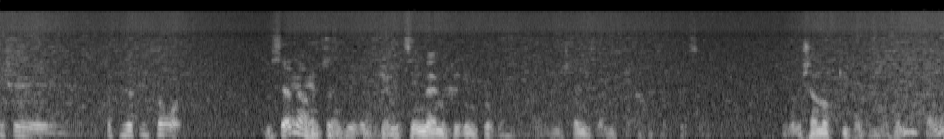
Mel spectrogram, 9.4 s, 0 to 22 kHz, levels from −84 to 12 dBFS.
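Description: From the start to the end of the clip there are noise suppressor artifacts. The room noise, about 8 dB below the speech, is pulled down by about 20 dB frame by frame. The leftover noise sinks between the words and rises under them, and on a spectrogram the gaps show flickering, patchy speckle.

Speech cut by the noise suppressor occurs at 0.00–1.82, 2.58–2.82, 3.20–4.12, 4.46–7.13, 7.83–8.12 and 8.30–9.44 s. Stretches of speech drop by about 16 to 22 dB, so soft consonants and word endings sound swallowed. The waveform shows sudden dips in the envelope, and the spectrogram shows faded high-frequency consonant streaks.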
